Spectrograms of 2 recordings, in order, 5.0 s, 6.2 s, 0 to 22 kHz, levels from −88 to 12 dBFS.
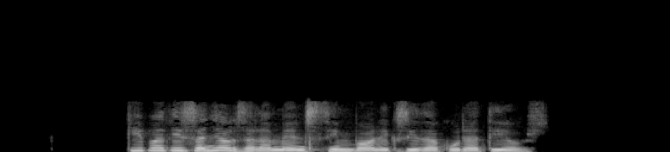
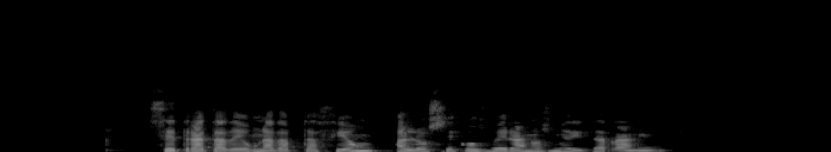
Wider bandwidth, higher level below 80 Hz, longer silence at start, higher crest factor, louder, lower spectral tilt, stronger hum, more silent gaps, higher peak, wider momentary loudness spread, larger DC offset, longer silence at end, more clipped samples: about the same, 7.6 kHz vs 7.8 kHz; first, -62 dBFS vs -84 dBFS; second, 0.95 s vs 1.15 s; second, 14 dB vs 24 dB; first, -16 LUFS vs -41 LUFS; first, -6 dB/octave vs -3.5 dB/octave; neither; neither; first, -2 dBFS vs -20 dBFS; second, 5 LU vs 8 LU; neither; second, 1.05 s vs 1.25 s; neither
